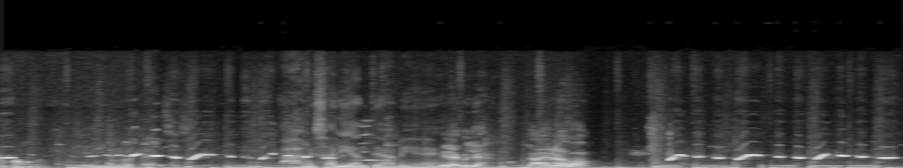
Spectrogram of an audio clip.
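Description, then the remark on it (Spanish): A thin, breathy whistle drawn in on an inhale holds a steady high tone, heard in two stretches with small pitch dips, while people talk and laugh in between. “¿Saben silbar para atrás?”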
